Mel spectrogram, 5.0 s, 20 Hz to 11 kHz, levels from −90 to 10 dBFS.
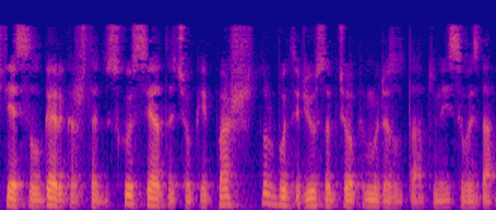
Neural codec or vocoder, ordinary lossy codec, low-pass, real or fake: codec, 16 kHz, 0.7 kbps, FocalCodec; MP3, 32 kbps; 7.2 kHz; fake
